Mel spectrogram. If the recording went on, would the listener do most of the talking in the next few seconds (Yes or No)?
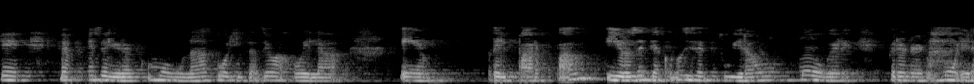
No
